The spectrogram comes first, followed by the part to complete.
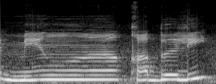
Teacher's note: इख़फ़ा का मतलब होता है नून की आवाज़ को छुपाना और इसको गुन्ना भी करते हैं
